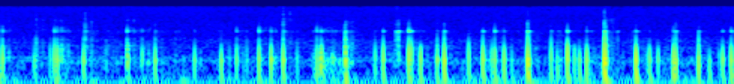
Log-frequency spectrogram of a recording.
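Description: Fingernails scratch the face of a solid wooden log slice with rings lying on a table, then scratch its bark edge while the slice is held. The result is a quiet, dense stream of rapid dry scratches and short clicks, mostly low in tone with a faint bright edge on each stroke.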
